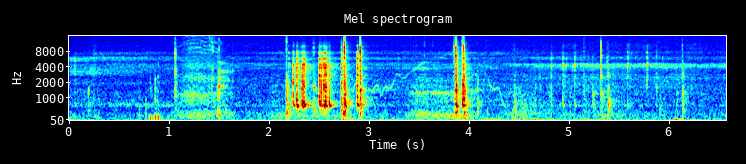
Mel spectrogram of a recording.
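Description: Kosmos kit reflex receiver with a crystal shortwave converter, just switched on: scattered faint clicks and crackles, then about two-thirds of the way through a faint steady high whistle sets in, the receiver starting to oscillate.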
